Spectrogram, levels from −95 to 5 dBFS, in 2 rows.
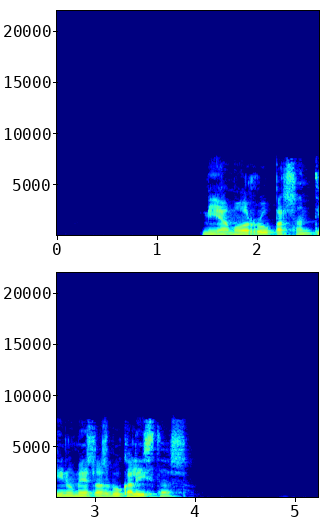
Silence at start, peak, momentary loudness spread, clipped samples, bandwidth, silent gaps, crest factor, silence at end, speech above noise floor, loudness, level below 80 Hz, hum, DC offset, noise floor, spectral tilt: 1.45 s; -18 dBFS; 12 LU; under 0.1%; 8 kHz; none; 22 dB; 1.35 s; over 54 dB; -37 LUFS; -70 dBFS; none; under 0.1%; under -90 dBFS; -5.5 dB/octave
